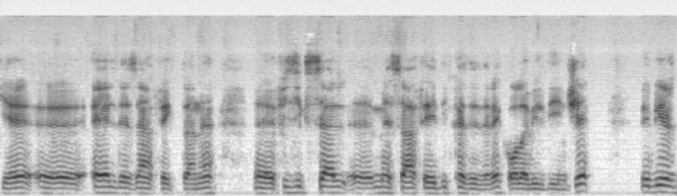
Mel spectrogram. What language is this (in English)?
Turkish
